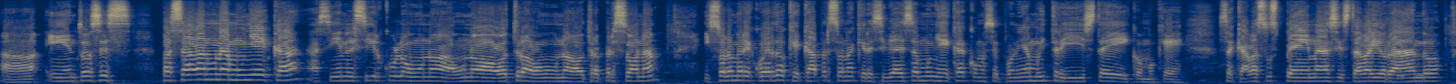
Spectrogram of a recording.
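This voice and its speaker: This man's voice sits high in pitch, moving at a moderate pace with ordinary variation in pitch. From Croatia. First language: Croatian (speaking Spanish). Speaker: author and historian. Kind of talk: podcast interview. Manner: halting.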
